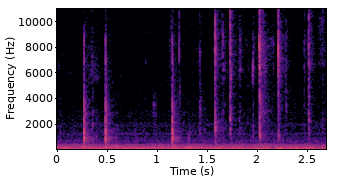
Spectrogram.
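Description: Quick, irregular keystrokes on a computer keyboard while entering data into an Excel spreadsheet, soft and close, with short bursts of clicks and small pauses between them.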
